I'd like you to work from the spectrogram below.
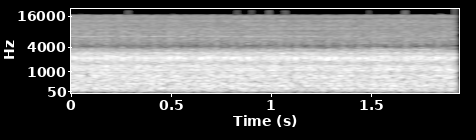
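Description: The turbocharged engine of a 1980 Buick Regal Turbo Sport Coupe runs steadily and loudly, close by, with a constant whine and rumble and no voices.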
